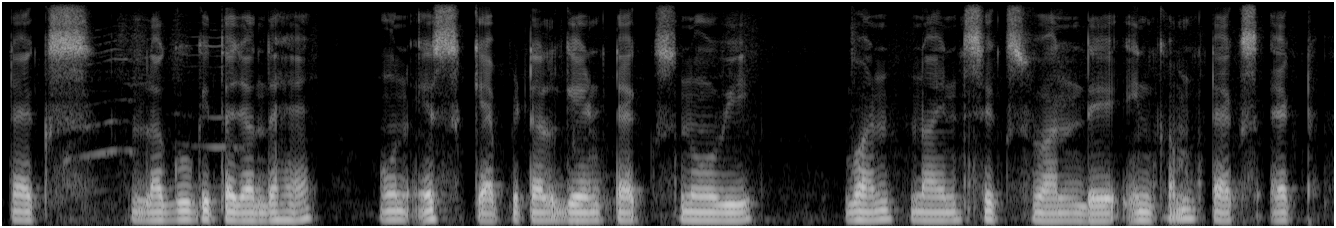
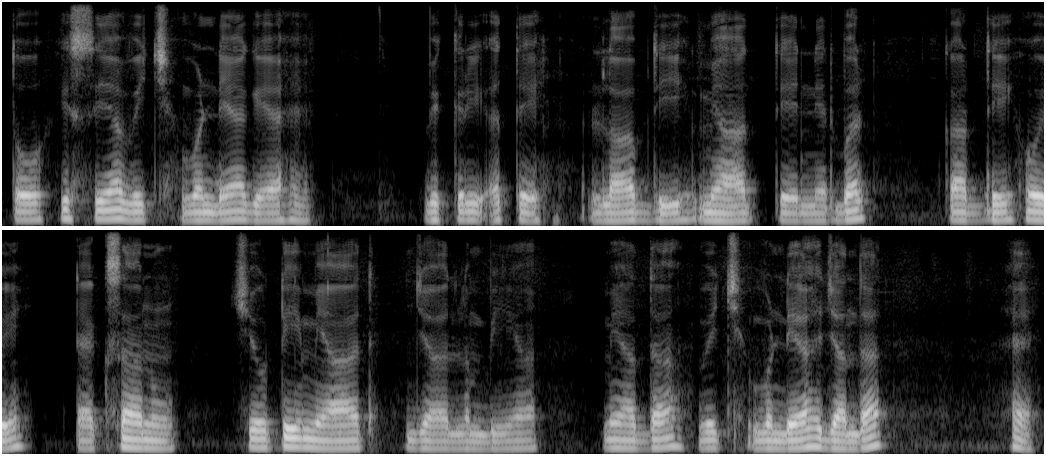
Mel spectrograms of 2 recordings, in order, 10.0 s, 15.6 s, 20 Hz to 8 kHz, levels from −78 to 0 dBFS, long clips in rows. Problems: none marked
